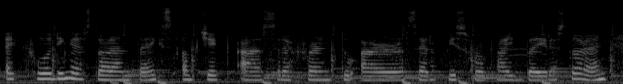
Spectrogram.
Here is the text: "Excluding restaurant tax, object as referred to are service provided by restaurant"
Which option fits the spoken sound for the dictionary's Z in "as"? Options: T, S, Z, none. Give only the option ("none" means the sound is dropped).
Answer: S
